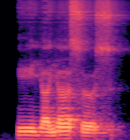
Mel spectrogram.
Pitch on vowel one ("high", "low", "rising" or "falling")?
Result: low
